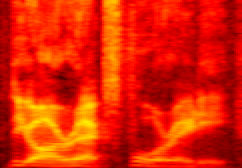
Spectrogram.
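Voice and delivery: slow, loud announcer boom; monster truck voice. Shown as a demonstration. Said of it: "give it, like, a monster truck voice for it".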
